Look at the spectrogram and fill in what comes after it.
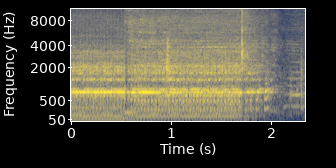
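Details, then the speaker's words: Medical suction machine being tested, with a small plastic collection cup screwed in so it still gives suction; steady motor hum with a whining tone, then winding down. "to use this machine you need to screw the small bottle into this area so then when you turn it on you still get suction"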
